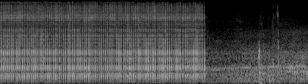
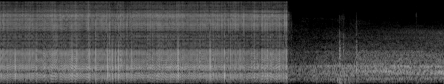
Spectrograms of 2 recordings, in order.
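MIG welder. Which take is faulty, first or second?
first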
